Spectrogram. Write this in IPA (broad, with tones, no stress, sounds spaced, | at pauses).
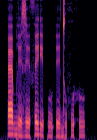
æ˦ b e˨ z e˨ θ e˦ ɾʲ e˨ p u˨ ʔ e˨ d u˨ f u˦ h u˦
